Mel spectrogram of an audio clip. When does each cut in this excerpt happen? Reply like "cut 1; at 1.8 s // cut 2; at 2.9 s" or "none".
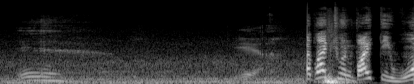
cut 1; at 3.1 s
